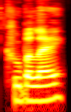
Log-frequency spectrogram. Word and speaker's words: Cybele: the cult of and if you look at it in English, it looks like Sybil, but in Greek it's Kubale, which I think is a lot cooler of a name.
